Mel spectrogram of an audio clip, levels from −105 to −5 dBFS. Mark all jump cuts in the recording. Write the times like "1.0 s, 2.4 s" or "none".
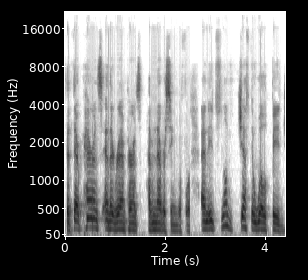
2.6 s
